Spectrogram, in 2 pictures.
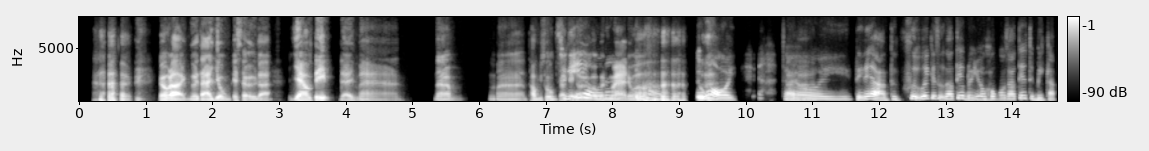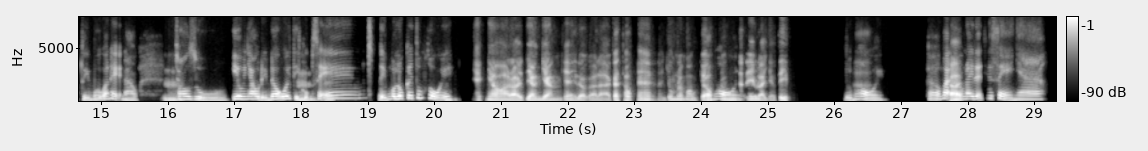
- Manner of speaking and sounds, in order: chuckle; other background noise; chuckle; tsk; tapping
- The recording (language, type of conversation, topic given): Vietnamese, unstructured, Bạn nghĩ giao tiếp trong tình yêu quan trọng như thế nào?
